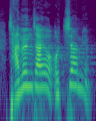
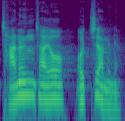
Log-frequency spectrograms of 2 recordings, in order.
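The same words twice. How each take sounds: First: Much louder, higher cry of reproach; sharp rebuke. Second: Loud, slow call to a sleeper; captain's rebuke. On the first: Pagan captain reproaching sleeping Jonah, high loud rebuke. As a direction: rebuke the sleeper at raised pitch and volume. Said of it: "요나를 책망합니다". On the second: Ship's captain waking sleeping Jonah, loud and drawn-out. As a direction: rouse the sleeper in a drawn-out, raised voice. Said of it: "선장이 그에게 가서 이르되". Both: Acted.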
